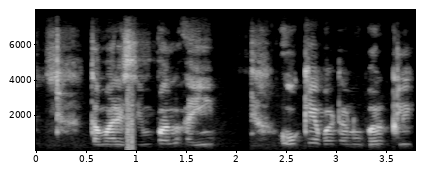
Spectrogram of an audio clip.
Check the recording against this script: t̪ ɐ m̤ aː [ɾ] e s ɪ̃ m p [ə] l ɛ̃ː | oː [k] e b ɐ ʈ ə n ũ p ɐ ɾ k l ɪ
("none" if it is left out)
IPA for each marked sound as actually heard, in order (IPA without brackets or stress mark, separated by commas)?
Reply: ɾ, ə, k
